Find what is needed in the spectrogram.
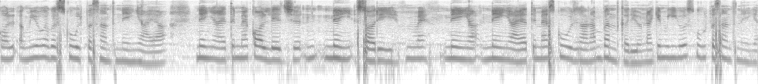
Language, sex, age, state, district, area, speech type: Dogri, female, 18-30, Jammu and Kashmir, Kathua, rural, spontaneous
